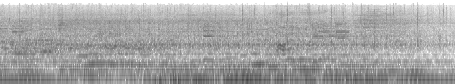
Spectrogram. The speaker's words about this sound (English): give the Lord a hand clap of worship and praise in this house?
